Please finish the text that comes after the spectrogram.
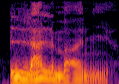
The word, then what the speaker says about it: Allemagne: And final E, not pronounced. Irlande. Le Royaume-Uni. Le Royaume-Uni. Le Royaume-Uni. OK. L'Allemagne.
